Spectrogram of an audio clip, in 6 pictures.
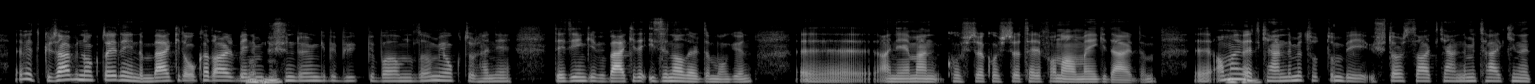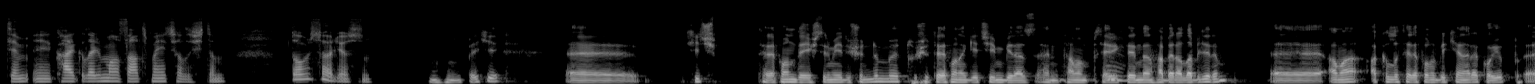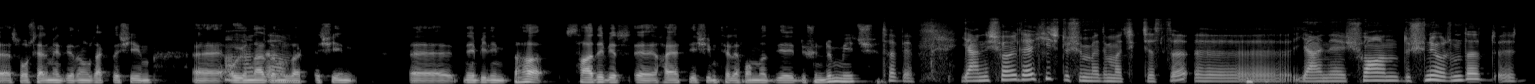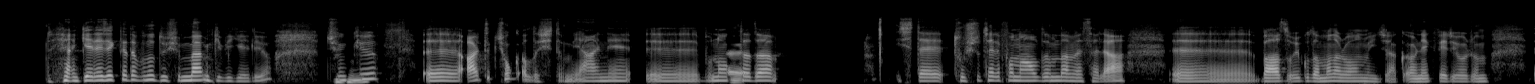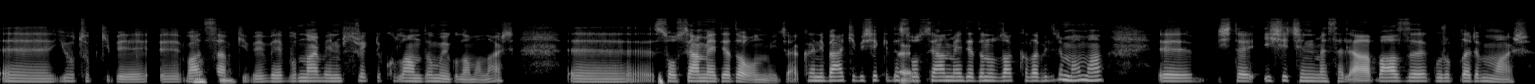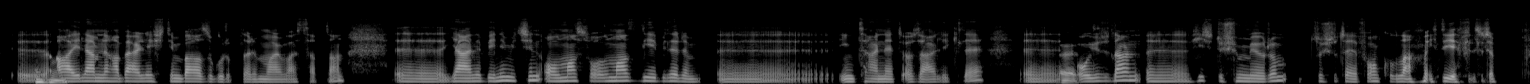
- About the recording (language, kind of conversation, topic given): Turkish, podcast, Telefon olmadan bir gün geçirsen sence nasıl olur?
- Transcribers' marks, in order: other background noise; tapping; unintelligible speech; laughing while speaking: "yani"; laughing while speaking: "kullanmayı diyebilirim"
